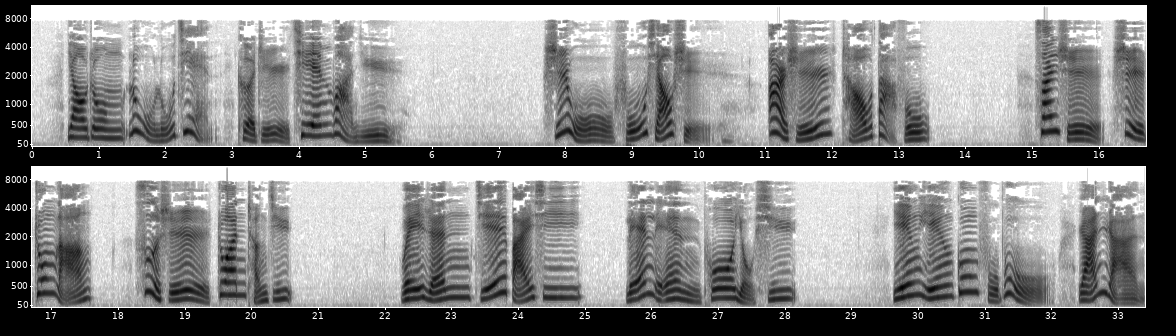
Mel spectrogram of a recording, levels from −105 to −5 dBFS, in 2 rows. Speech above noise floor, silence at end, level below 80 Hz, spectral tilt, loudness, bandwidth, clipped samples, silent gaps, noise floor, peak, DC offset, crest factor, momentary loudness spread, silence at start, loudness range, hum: 52 dB; 0 s; -62 dBFS; -5 dB/octave; -18 LUFS; 8 kHz; under 0.1%; none; -70 dBFS; 0 dBFS; under 0.1%; 20 dB; 13 LU; 0.55 s; 5 LU; none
